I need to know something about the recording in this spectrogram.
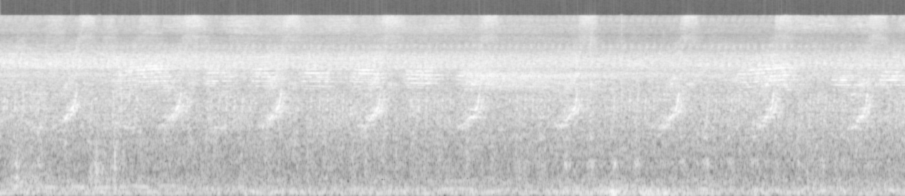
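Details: At a mountain temple in Takatsuki, Japan, as summer ends, minmin and tsukutsukuboshi cicadas keep up a continuous high buzzing wall of sound, while brief upward-sweeping chirps repeat roughly every second over soft background rumble.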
